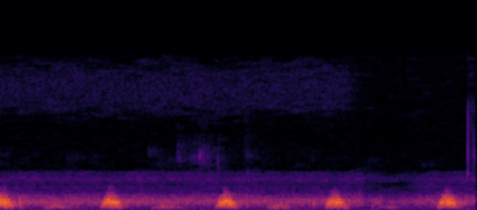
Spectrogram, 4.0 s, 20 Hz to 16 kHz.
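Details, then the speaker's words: Normal biphasic arterial Doppler signal at the ankle (posterior tibial/pedal) during ankle-brachial index measurement with Doppler and blood pressure cuff; regular whooshing pulses about 65/min, strong surge then softer second sound. "I'll actually demonstrate that this is the arterial signal you can hear that"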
